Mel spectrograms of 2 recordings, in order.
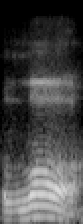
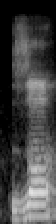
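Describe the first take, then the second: First: The consonant is a voiced 'th'-like sound. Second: The consonant is a buzzing 'z'-like sound. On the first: The speaker calls it right. "Ini makhraj huruf dha yang betul" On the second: The speaker calls it wrong. "Bila sebutan za, za begitu, itu adalah ismam"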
